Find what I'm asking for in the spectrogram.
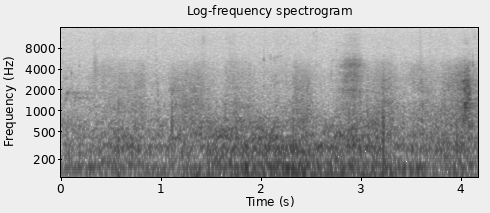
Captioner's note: wind rustling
